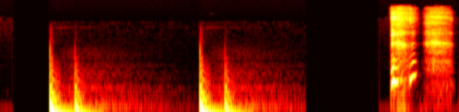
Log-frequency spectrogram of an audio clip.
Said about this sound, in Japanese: でも私もさっきよりすごくドキドキしてます。はっ！いえ、びっくりしただけです。だって先輩いきなり胸に触ってくるから。手のひらでドキドキ、わかります？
